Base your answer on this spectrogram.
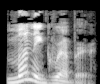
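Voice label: "moneygrubber", English, British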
